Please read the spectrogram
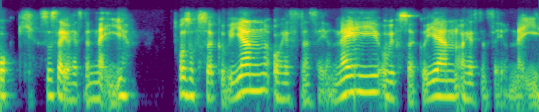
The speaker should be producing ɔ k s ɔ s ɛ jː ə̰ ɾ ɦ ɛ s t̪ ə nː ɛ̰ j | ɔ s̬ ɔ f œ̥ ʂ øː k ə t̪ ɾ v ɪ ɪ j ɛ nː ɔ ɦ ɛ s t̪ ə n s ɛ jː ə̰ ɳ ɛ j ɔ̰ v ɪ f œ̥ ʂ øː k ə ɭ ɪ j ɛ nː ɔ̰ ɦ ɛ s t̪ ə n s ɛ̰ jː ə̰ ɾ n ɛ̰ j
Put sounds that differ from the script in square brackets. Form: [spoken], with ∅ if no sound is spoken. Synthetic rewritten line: ɔ k s ɔ s ɛ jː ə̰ ɾ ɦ ɛ s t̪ ə nː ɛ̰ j | ɔ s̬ ɔ f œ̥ ʂ øː k ə [∅] ɾ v ɪ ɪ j ɛ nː ɔ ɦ ɛ s t̪ ə n s ɛ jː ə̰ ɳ ɛ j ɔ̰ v ɪ f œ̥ ʂ øː k ə [ɾ] ɪ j ɛ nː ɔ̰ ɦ ɛ s t̪ ə n s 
